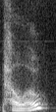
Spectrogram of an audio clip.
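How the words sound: It has a lax Utah-style vowel. "they'll say pillow"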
